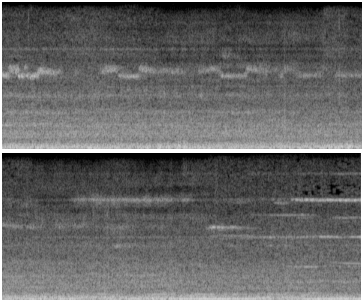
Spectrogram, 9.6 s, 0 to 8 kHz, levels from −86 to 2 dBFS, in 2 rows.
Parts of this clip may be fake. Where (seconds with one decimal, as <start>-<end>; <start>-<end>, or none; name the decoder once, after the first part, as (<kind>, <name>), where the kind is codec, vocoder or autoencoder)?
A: 2.1-4.3 (autoencoder, DAC-VAE); 5.2-7.6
